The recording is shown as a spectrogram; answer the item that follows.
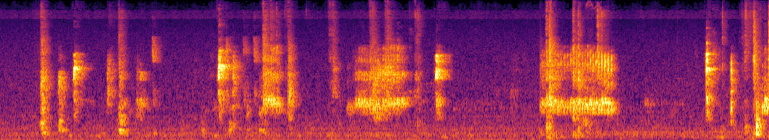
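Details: Male cherry Java sparrow giving its courtship song indoors, one of five pet Java sparrows in a household: sharp clicks and chirps mixed with two longer buzzy, rattling phrases, against a low electrical hum.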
